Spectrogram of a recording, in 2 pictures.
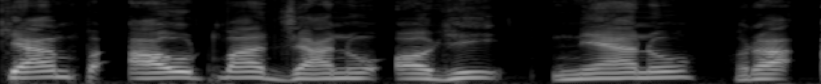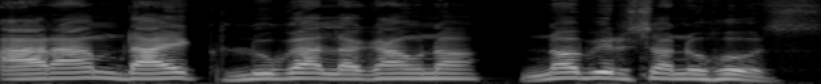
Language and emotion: Nepali, neutral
